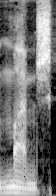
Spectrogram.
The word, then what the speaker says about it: Mansch: Und dann gibt es auch solche Begrifflichkeiten zum Beispiel, also Mansch oder, ja, Mansch, genau so wird es ausgesprochen.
